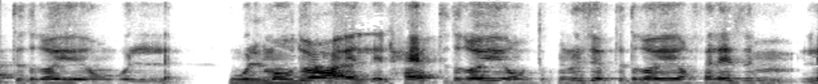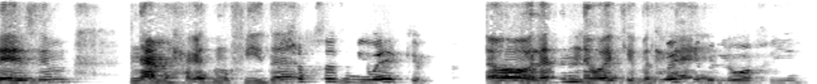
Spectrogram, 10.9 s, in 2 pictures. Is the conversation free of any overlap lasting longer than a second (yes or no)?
no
